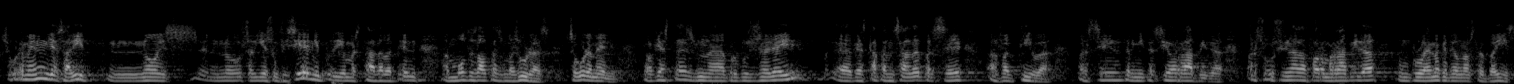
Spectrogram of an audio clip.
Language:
Catalan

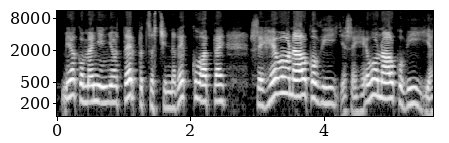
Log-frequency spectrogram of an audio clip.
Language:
Finnish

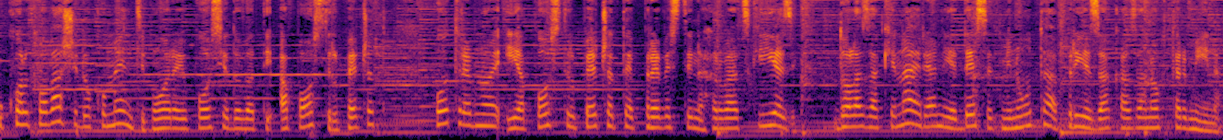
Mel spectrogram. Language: Croatian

